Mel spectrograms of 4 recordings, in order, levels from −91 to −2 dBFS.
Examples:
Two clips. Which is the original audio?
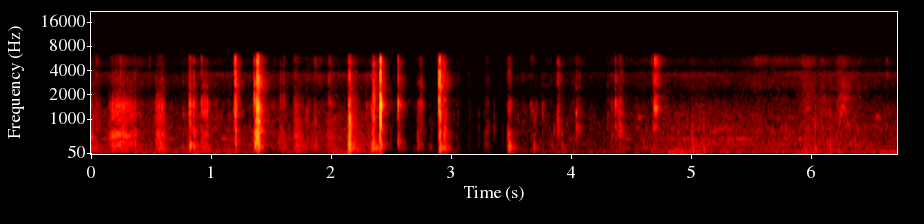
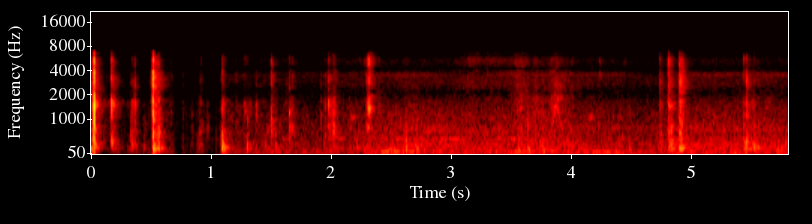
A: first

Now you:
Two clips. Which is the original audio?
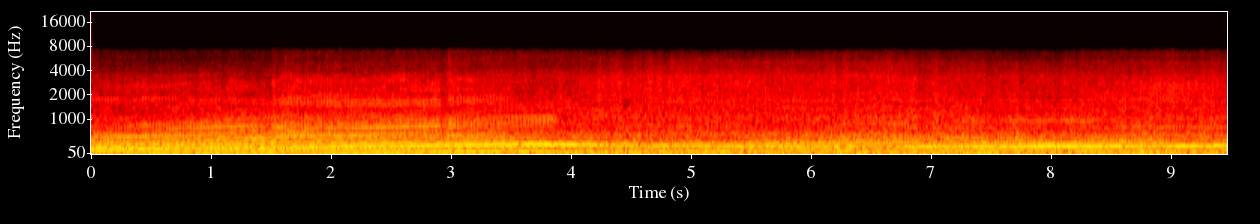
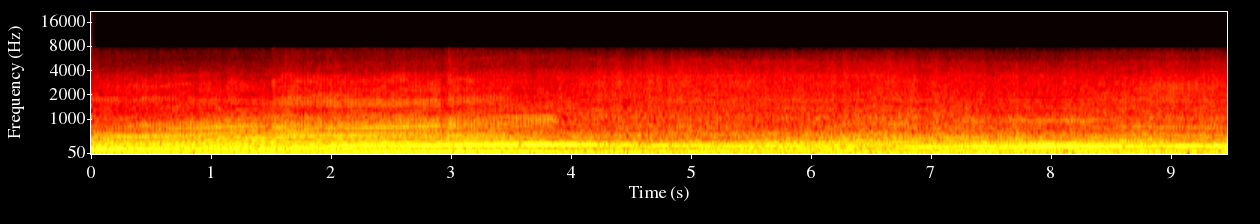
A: second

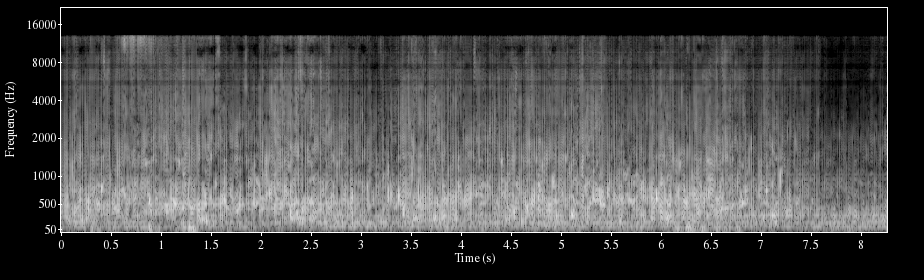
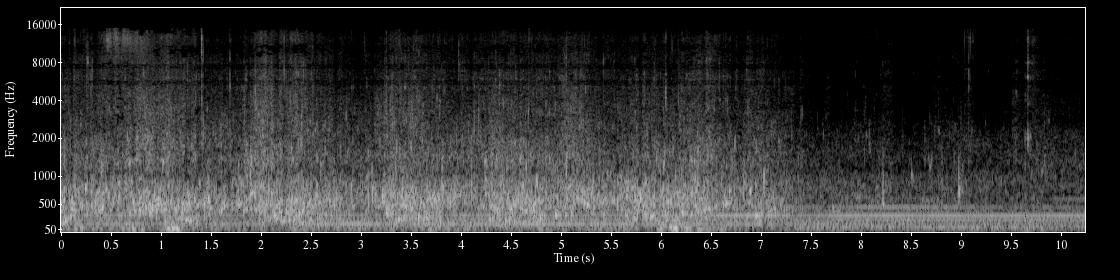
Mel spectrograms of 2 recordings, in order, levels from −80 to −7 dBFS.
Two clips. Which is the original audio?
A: second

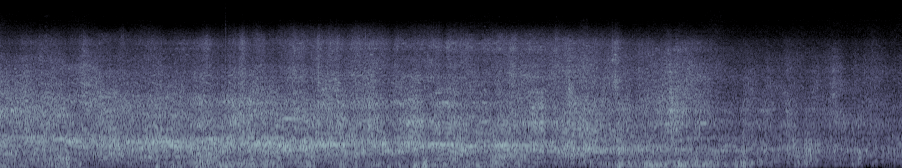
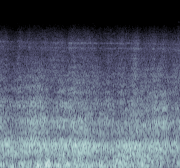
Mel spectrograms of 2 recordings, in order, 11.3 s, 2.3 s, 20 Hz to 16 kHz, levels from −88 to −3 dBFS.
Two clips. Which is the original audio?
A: second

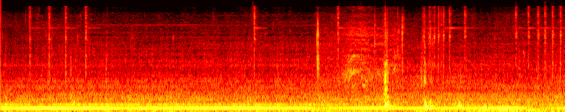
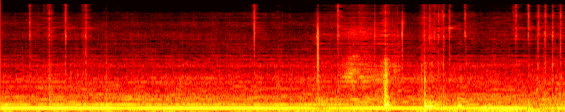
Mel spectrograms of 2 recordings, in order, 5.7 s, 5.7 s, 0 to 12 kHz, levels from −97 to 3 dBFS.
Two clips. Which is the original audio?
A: first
